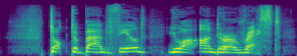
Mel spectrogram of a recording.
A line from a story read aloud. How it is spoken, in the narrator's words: spat the man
